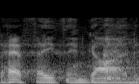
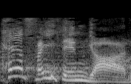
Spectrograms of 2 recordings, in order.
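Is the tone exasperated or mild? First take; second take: mild; exasperated. First: It is said in a mild, gentle tone. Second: It is said in an exasperated, rebuking tone.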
